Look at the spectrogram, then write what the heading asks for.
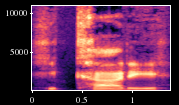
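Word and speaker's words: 光: And it's pronounced hikari.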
